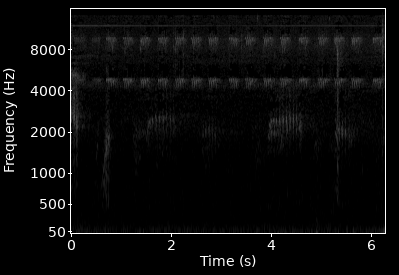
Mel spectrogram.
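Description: Faint crickets chirping in an even rhythm of about three chirps a second, with two brief higher calls from another animal partway through.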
